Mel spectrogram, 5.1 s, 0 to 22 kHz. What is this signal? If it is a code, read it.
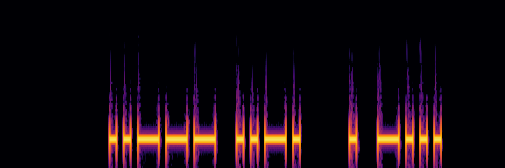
Morse code, heard as a keyed tone, about 17 wpm, 700 Hz. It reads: 2F EB
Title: Field Day Exchanges Encore - 17wpm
